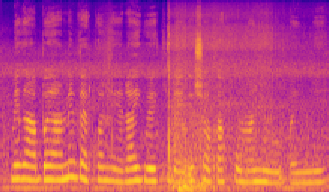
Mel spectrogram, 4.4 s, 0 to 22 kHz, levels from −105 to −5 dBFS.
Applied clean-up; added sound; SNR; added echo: none; Cricket / Waves, surf; 9 dB; none.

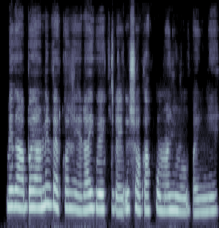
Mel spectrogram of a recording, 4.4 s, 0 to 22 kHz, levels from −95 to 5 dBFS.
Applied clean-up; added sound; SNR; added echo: neural mask model Resemble Enhance denoiser.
